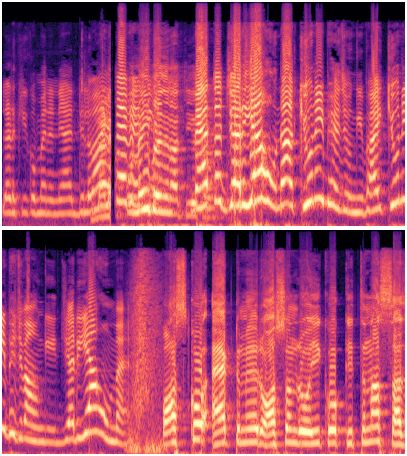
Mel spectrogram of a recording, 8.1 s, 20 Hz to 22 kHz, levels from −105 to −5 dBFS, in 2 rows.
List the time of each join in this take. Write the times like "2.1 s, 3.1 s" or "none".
1.1 s, 5.4 s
